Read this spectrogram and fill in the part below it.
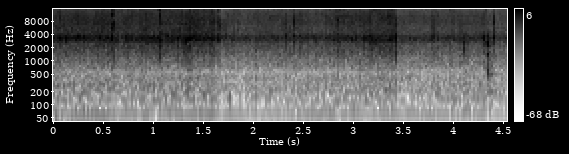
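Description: Bell peppers fry for chicken fajitas in a pan, a loud continuous hiss of sizzling oil dotted with small pops and crackles, without any speech.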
